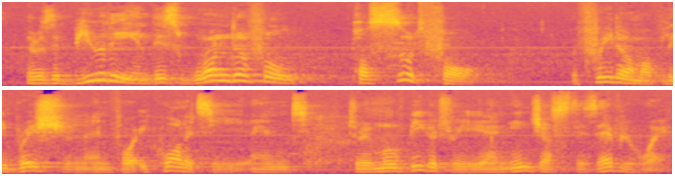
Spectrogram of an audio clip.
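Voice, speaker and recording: Against noticeable background noise and audible room echo, a speaker with a non-native accent lets the pitch swing very widely. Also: man. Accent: foreign. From Nigeria. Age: 40s. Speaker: artist. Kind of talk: speech.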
